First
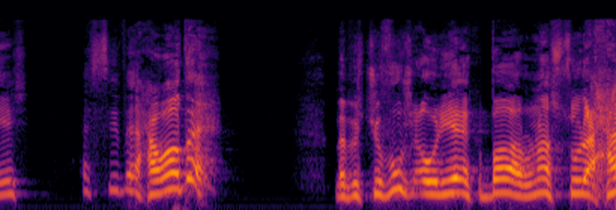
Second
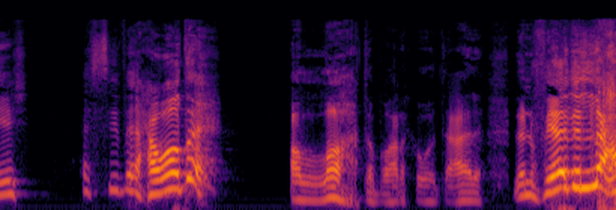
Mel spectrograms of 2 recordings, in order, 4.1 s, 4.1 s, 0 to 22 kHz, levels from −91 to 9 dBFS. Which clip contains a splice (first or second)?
second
